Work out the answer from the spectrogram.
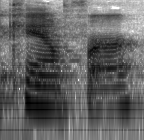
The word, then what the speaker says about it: camphor: I'm gonna say camphor. I'm from Western Pennsylvania. I don't care if that's an O. I'm gonna say it like an E.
